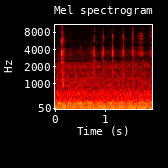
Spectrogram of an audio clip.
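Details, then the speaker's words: Delaware and Hudson diesel locomotive: deep rumble with sharp, irregular pops every fifth of a second or so, heard as misfiring. Faulty injectors are suspected. "That's the sound of a misfiring engine. I know that because I've heard that sound of that similar."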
